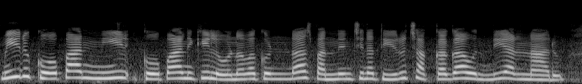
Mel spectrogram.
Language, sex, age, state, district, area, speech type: Telugu, female, 18-30, Telangana, Nizamabad, urban, spontaneous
